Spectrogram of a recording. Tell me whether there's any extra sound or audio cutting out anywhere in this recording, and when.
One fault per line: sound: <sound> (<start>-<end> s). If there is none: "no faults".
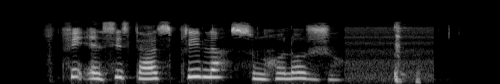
sound: cough (3.9-4.2 s)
